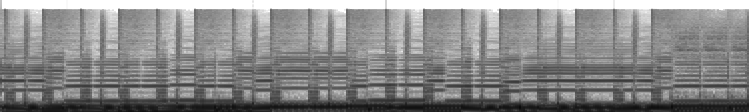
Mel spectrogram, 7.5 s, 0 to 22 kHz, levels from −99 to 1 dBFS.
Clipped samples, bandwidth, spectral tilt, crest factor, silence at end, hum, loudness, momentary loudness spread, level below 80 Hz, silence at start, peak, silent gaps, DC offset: under 0.1%; 16.5 kHz; -6.5 dB/octave; 10 dB; 0 s; none; -12 LUFS; 1 LU; -20 dBFS; 0 s; 0 dBFS; none; under 0.1%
